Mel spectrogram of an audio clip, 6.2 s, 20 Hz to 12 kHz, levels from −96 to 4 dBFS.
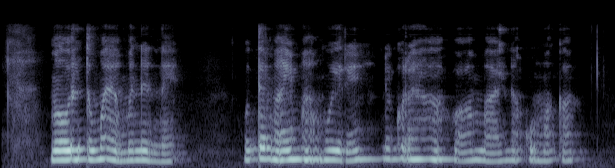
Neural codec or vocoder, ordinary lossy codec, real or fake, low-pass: codec, 16 kHz, 4 kbps, FunCodec, trained on LibriTTS, 50 frames a second; none; fake; 7.2 kHz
